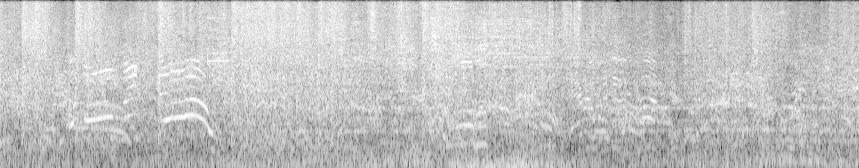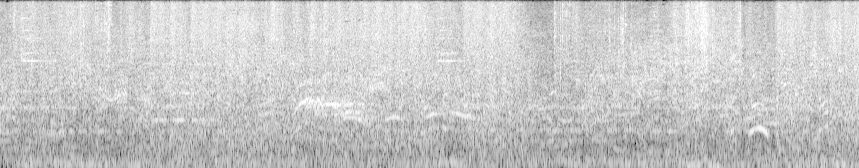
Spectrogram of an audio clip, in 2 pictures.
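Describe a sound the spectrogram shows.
Zombies snarl and shriek nearby.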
